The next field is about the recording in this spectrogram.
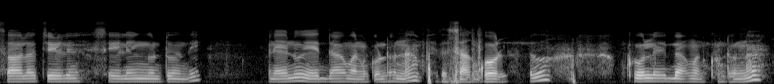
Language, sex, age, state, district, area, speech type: Telugu, male, 18-30, Telangana, Peddapalli, rural, spontaneous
